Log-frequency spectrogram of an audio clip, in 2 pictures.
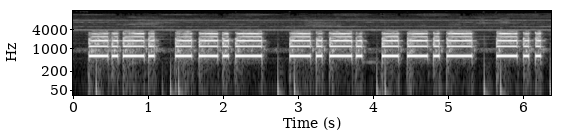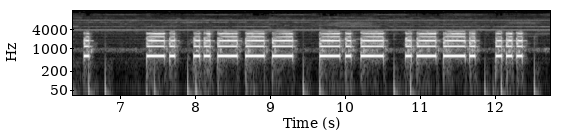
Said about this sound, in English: I also fixed the timing of my Vibroplex bug so that the dits are not sharp anymore. Listen to the difference from what you heard last time.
